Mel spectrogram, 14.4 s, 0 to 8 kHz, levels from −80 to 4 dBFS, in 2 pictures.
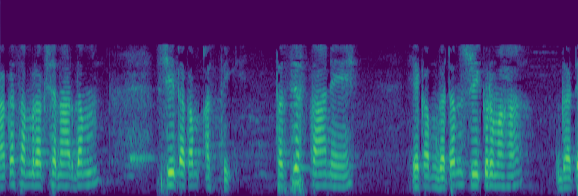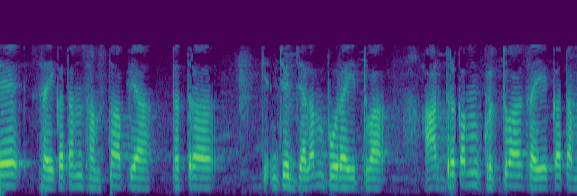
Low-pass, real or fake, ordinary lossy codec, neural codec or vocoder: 7.2 kHz; real; AAC, 16 kbps; none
